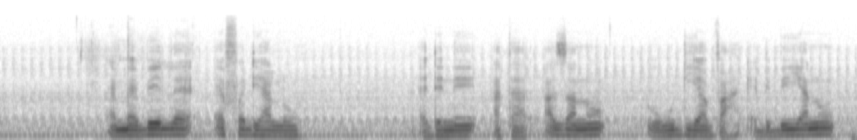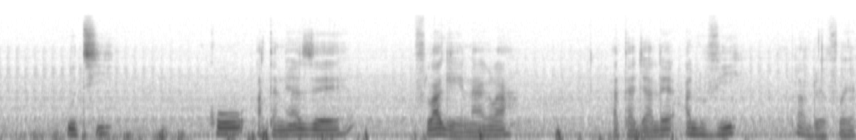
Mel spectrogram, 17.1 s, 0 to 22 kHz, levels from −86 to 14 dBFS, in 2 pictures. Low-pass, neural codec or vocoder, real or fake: 14.4 kHz; none; real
